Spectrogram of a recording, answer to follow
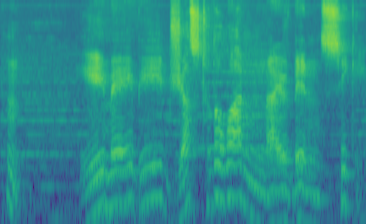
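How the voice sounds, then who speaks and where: Grand menacing supervillain, low voice, slow theatrical talk, music behind him. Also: male voice, heavily acted. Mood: intrigued. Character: menacing, grandiose male supervillain plotting revenge. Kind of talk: comic book dramatic reading. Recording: echoing voice over clear background music.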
